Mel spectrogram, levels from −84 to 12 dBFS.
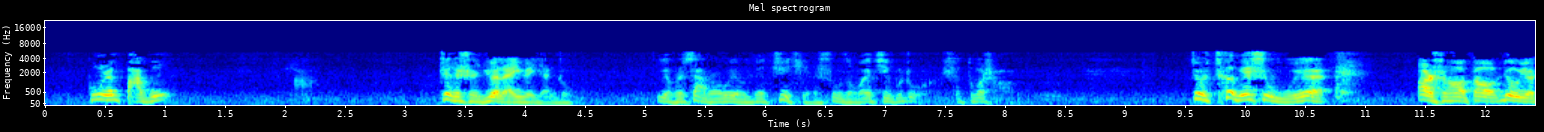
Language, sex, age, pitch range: Chinese, male, 60-79, 105-170 Hz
